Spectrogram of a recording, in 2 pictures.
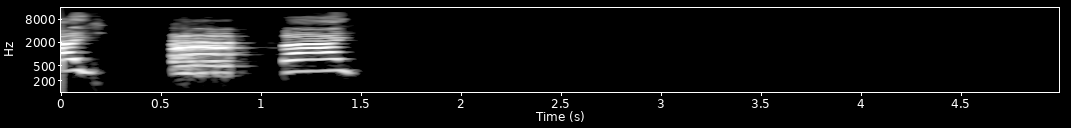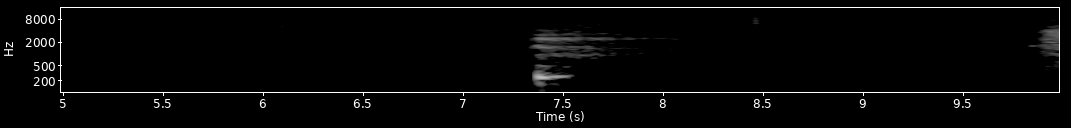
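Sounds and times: woman sighing: 7.3s - 8.1s.

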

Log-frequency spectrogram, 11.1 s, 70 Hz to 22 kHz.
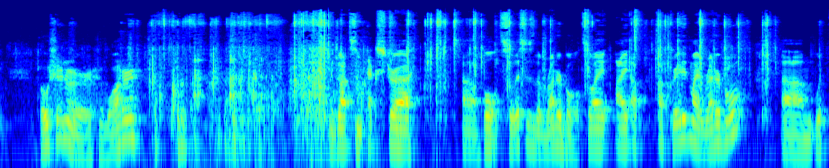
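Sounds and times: plastic bag crinkling: 1.9s - 10.5s.

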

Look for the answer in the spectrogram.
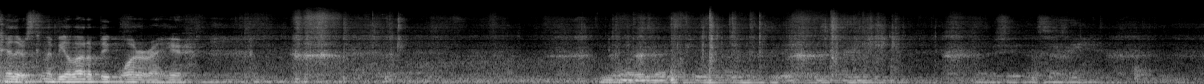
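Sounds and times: steady low hum: 0.0s - 12.0s
footsteps echoing on concrete: 2.4s - 9.5s, 11.2s - 11.7s.

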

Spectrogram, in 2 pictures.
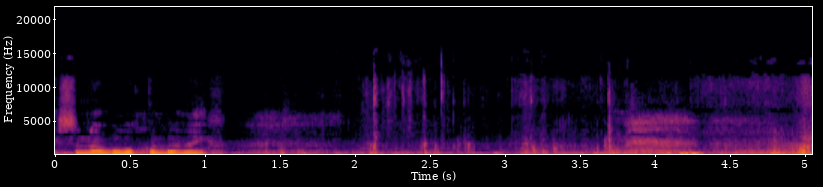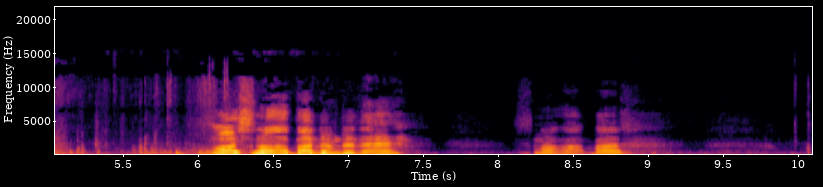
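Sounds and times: light clicks and rustles: 1.3s - 4.0s.

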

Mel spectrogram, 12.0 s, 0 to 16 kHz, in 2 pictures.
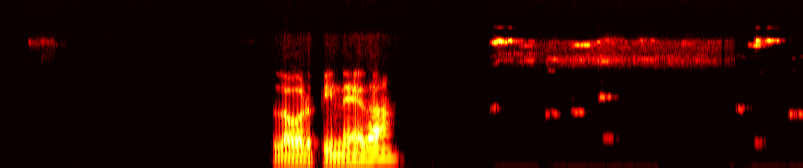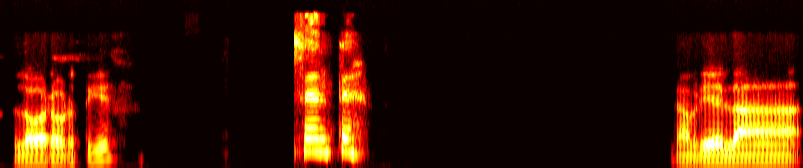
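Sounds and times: faint high-pitched chirps: 3.5s - 7.1s.

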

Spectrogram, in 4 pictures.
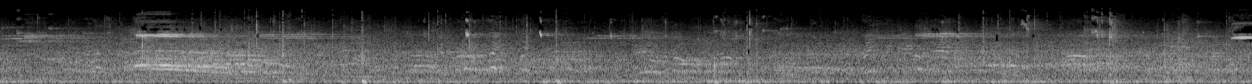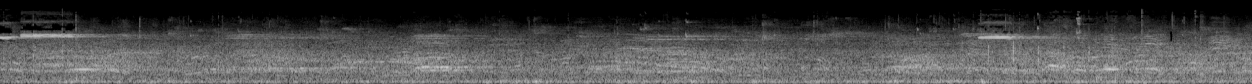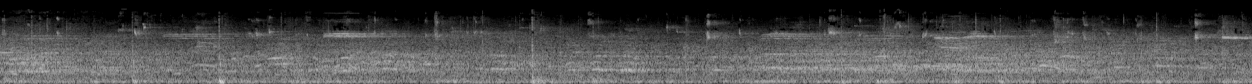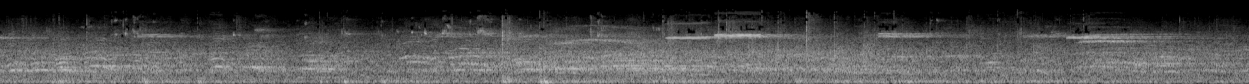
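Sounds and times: sneaker squeaks on court floor: 0.0s - 0.8s, 2.6s - 16.3s, 17.4s - 45.6s, 46.2s - 49.2s
many overlapping voices: 0.0s - 50.0s
volleyball hits: 42.5s - 43.3s.

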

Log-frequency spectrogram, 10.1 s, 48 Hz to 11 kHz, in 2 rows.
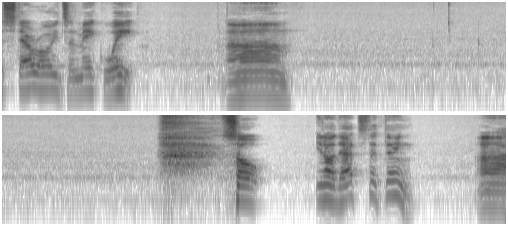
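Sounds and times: low room hum: 0.0s - 10.0s
man's sharp intake of breath: 6.6s - 7.3s.

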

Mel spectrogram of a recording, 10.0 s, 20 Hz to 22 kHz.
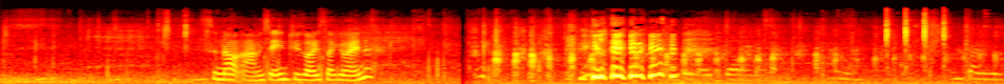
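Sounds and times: ducks quacking: 4.7s - 10.0s.

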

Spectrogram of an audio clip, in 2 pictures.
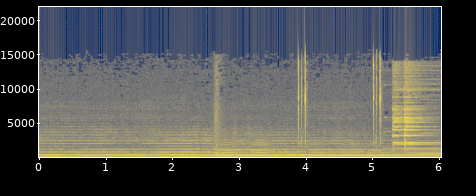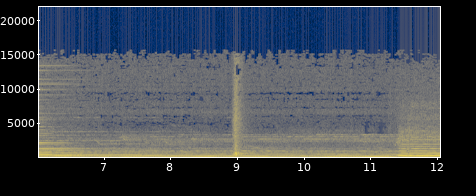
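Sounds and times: calm ambient music drone: 0.0s - 12.0s
click: 3.9s - 4.1s, 5.0s - 6.2s
bright bell chime: 5.0s - 6.8s.

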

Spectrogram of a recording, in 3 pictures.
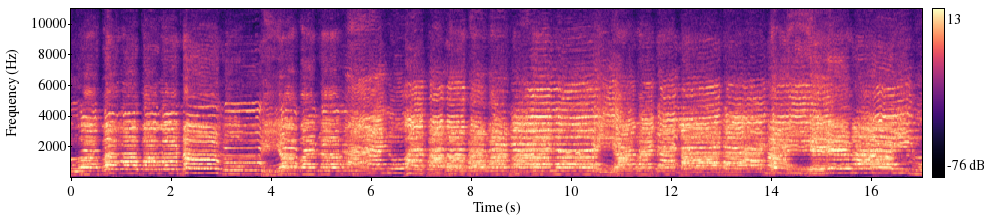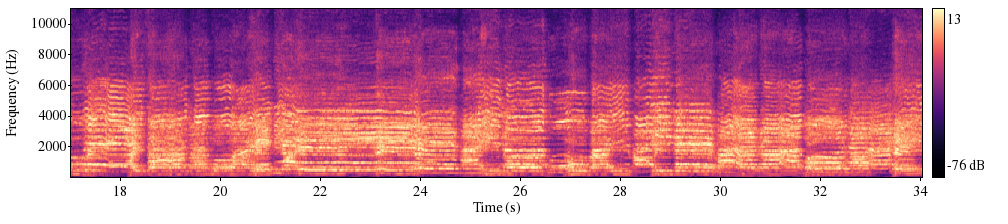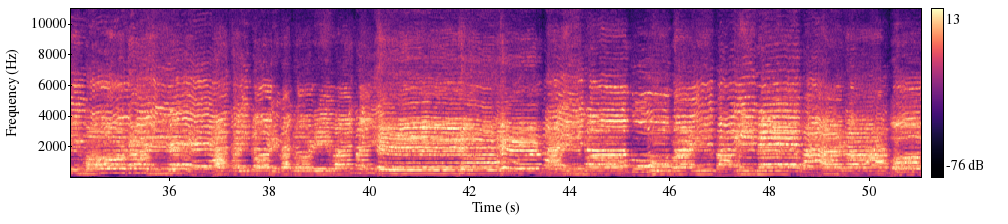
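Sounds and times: mixed choir singing a hymn: 0.0s - 51.0s.

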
